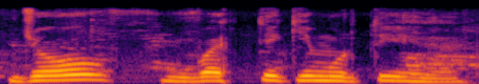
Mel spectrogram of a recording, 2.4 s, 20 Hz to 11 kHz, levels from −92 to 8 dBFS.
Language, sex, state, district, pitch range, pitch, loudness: Hindi, male, Uttar Pradesh, Saharanpur, 150-180 Hz, 165 Hz, -14 LUFS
